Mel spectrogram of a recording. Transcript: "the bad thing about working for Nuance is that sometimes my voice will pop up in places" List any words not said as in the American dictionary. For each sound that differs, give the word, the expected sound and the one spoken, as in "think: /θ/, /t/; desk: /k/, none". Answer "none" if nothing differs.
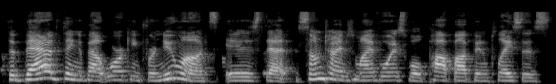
none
